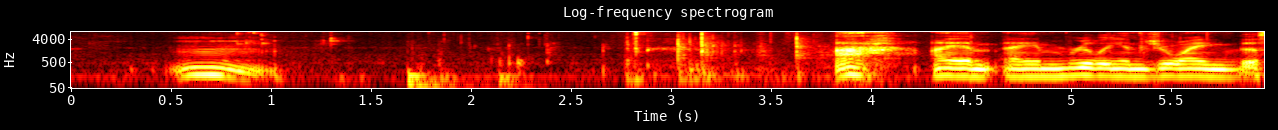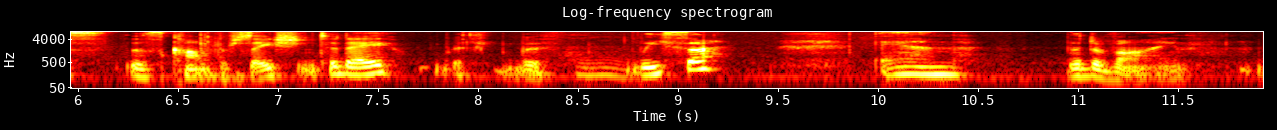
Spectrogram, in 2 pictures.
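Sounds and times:
speech: 0.5 - 1.1, 3.8 - 9.3, 10.0 - 11.9
person taking a swig of water: 0.9 - 2.9.

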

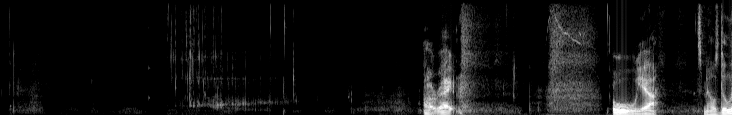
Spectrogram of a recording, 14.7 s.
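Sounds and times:
fizzing of a freshly opened drink can: 3.4 - 6.0
speech: 8.6 - 9.5, 12.8 - 13.2, 14.0 - 14.6.

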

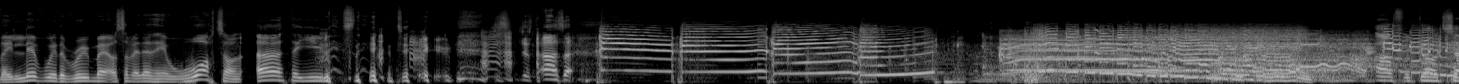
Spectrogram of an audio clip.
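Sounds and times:
speech: 0.0 - 6.2, 13.8 - 14.5
laughter: 3.1 - 6.0
Telecaster electric guitar played through distortion effects: 5.9 - 14.5.

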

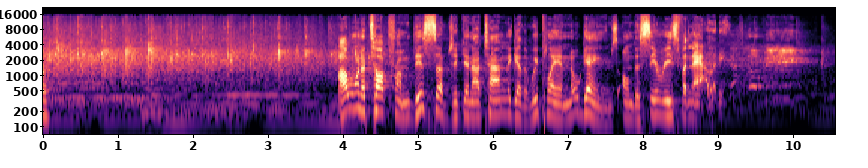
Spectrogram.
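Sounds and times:
speech: 0.0 - 0.3, 4.0 - 9.4
audience clapping along in a steady rhythm: 0.0 - 5.9, 9.4 - 10.5
sustained organ chords: 0.0 - 10.5.

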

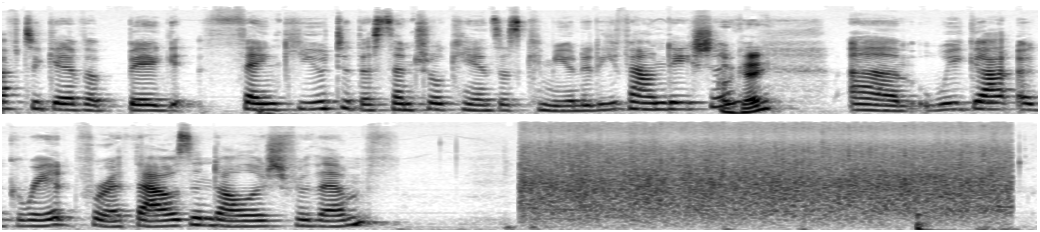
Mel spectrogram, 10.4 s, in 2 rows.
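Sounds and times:
speech: 0.0 - 7.2
applause sound effect button: 7.8 - 10.3.

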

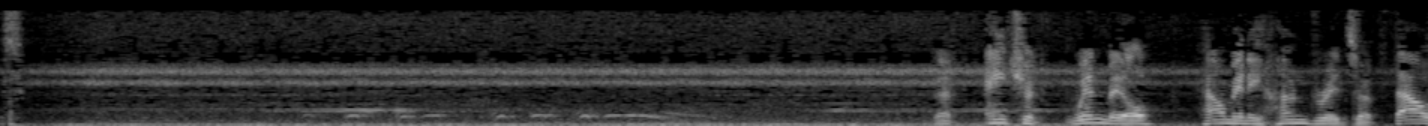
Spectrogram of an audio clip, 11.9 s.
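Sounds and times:
insect-like buzzing: 0.0 - 10.4
hoot owl hooting at night: 2.5 - 9.1
speech: 7.8 - 11.8.

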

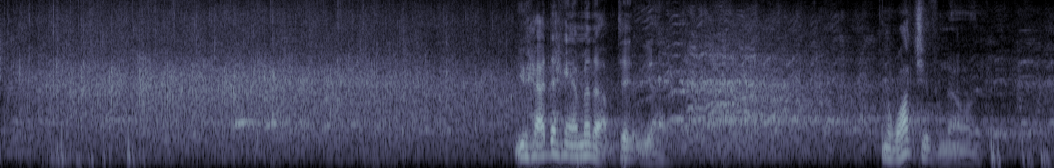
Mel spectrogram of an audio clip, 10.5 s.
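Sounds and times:
audience hand clapping: 0.0 - 6.4
speech: 5.2 - 6.8, 8.8 - 10.2
laughter: 5.2 - 10.5.

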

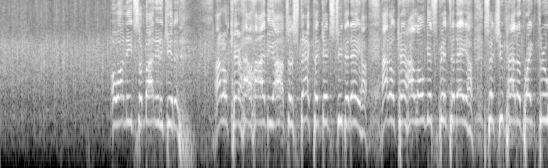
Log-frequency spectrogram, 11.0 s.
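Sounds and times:
audience clapping hands: 0.0 - 10.9
speech: 2.2 - 10.9.

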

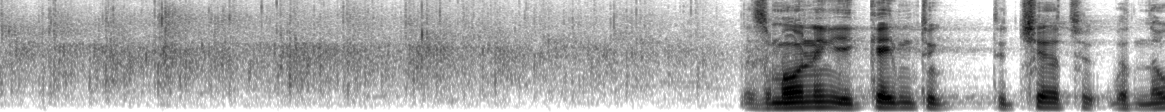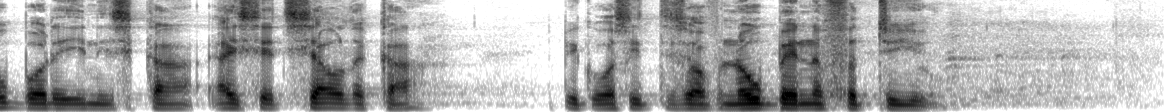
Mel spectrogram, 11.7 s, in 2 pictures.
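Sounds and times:
room full of people clapping: 0.0 - 4.2
speech: 3.7 - 8.0, 8.6 - 10.7.

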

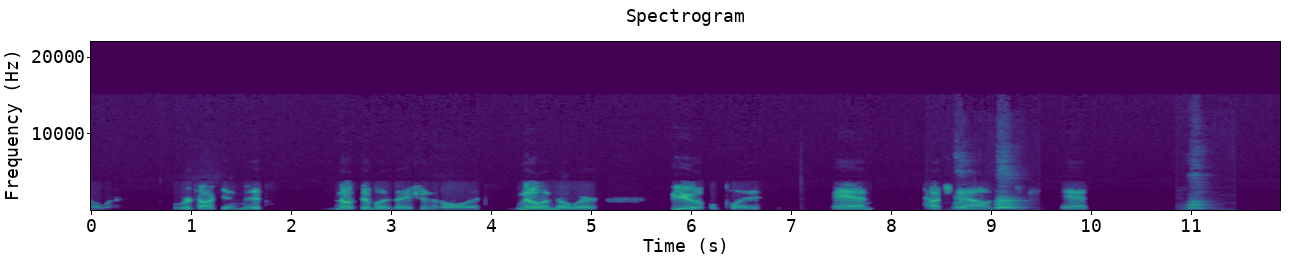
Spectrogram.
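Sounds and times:
speech: 0.9 - 1.8, 2.4 - 5.1, 5.8 - 6.8, 7.4 - 10.0, 10.9 - 11.2
dog barking with a slight growl: 8.6 - 9.5, 10.9 - 11.4.

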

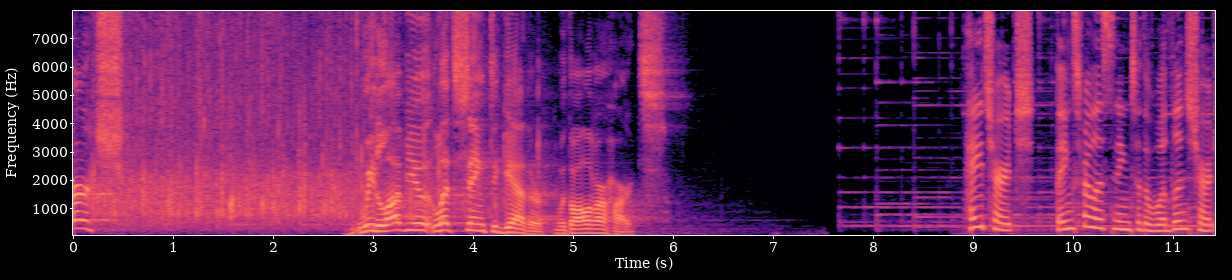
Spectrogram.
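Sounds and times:
crowd clapping: 0.0 - 4.8
speech: 2.8 - 6.0, 9.0 - 11.4.

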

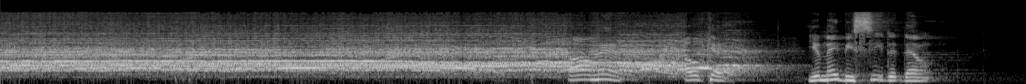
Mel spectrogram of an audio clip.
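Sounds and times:
audience shouting: 0.0 - 7.8
speech: 6.8 - 7.4, 8.1 - 9.4.

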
